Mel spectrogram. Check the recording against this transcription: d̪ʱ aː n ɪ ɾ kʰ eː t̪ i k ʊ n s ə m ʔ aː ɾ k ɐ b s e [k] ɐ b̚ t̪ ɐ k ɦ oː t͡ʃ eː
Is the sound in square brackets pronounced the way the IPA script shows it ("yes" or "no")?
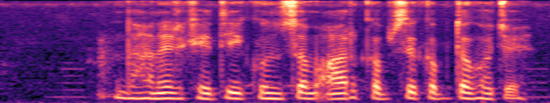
yes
